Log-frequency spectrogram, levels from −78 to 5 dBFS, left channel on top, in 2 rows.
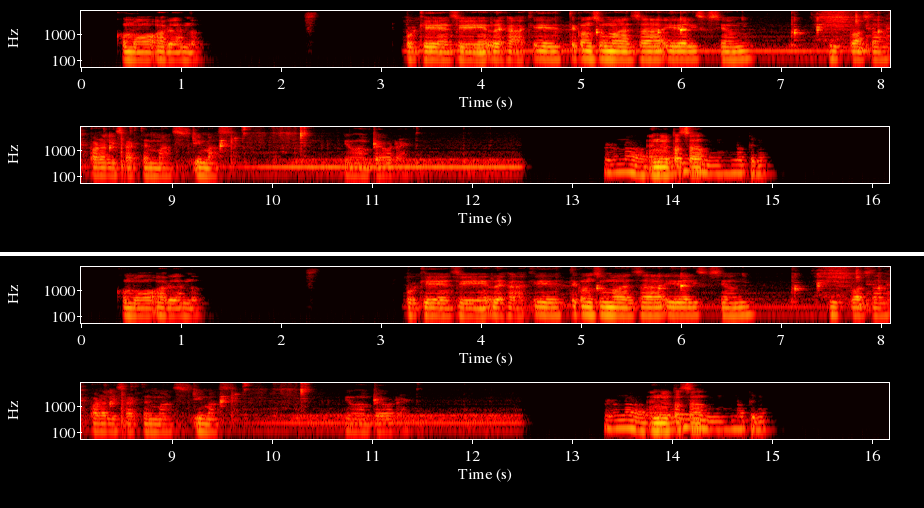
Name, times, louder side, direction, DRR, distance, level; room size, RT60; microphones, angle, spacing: voice 1, 0.4-1.2 2.2-2.3 3.3-6.7 7.5-9.6 10.7-11.4 13.7-14.3, left 2 dB, 80° left, 0.8 m, -30 dB
sound 1, 3.2-12.5, left 4 dB, 50° left, 0.8 m, -36 dB
voice 2, 13.3-14.9, right 1 dB, 15° left, 0.7 m, -35 dB
2.5 x 2.1 x 3.1 m
head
